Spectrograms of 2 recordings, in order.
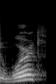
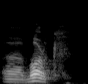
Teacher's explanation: they changed the W into a B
